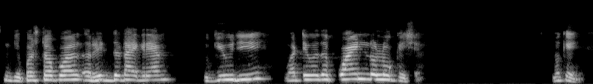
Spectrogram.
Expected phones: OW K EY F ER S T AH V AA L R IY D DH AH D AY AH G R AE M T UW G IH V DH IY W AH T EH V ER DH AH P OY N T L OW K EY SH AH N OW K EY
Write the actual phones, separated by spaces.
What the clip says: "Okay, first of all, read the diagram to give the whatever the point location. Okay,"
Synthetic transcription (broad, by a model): OW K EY F ER S T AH P AA L R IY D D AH D AY AH G R AE M T UW G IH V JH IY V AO T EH V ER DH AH P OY N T L OW K EY SH AH N OW K EY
